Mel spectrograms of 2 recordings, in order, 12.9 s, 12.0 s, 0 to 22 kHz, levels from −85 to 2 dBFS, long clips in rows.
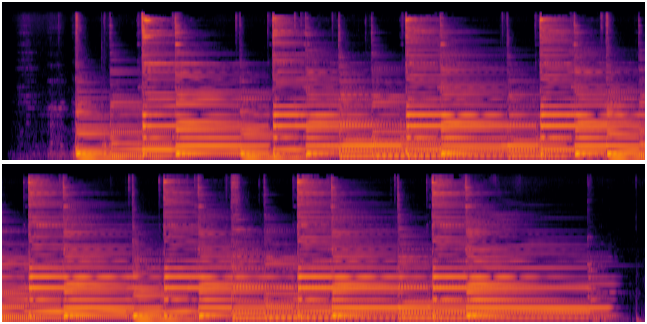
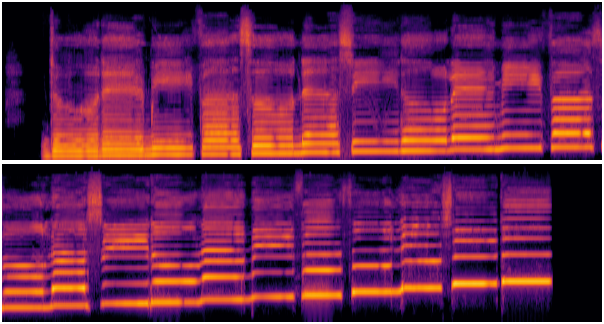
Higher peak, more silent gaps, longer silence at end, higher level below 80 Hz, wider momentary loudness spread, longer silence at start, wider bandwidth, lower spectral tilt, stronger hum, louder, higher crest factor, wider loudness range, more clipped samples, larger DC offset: about the same, -4 dBFS vs -4 dBFS; neither; second, 0.3 s vs 0.5 s; first, -62 dBFS vs -72 dBFS; about the same, 6 LU vs 7 LU; first, 0.55 s vs 0.4 s; about the same, 17 kHz vs 18 kHz; about the same, -5 dB/octave vs -4 dB/octave; neither; second, -23 LUFS vs -17 LUFS; first, 20 dB vs 12 dB; about the same, 1 LU vs 3 LU; neither; neither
